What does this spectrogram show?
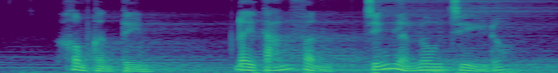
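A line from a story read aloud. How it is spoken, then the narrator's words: Whisper. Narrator (Vietnamese): Dương Công Tử thì thào nói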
